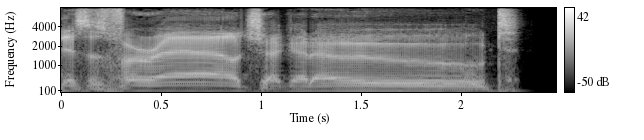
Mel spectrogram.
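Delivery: deep, dropped radio-style voice, drawn out. Joking about sounding like a morning zoo host, imitating Scott Farrell. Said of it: "Or I sound like Scott Farrell".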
